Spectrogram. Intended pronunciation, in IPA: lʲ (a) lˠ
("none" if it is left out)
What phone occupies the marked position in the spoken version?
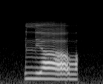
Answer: a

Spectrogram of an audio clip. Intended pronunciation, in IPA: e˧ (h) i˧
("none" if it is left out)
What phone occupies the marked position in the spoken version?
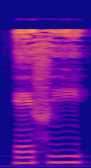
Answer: f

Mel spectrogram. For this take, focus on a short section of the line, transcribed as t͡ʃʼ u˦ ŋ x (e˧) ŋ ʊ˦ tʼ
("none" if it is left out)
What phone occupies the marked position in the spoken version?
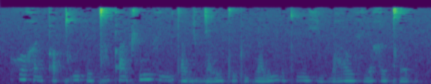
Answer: e˧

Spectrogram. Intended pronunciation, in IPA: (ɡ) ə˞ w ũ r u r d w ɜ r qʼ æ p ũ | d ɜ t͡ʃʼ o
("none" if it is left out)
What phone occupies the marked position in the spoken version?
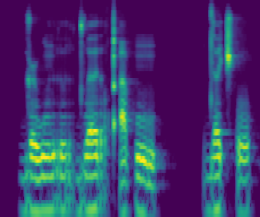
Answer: ɡ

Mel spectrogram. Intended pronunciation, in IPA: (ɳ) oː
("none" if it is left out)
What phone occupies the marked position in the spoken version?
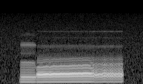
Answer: ŋ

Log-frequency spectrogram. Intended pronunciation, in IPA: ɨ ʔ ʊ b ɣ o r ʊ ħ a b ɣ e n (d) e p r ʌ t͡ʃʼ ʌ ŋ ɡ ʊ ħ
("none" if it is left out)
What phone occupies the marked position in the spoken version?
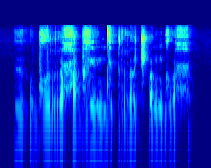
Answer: d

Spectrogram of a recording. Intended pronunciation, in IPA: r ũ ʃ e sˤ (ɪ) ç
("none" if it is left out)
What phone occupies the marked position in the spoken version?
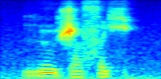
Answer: ɪ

